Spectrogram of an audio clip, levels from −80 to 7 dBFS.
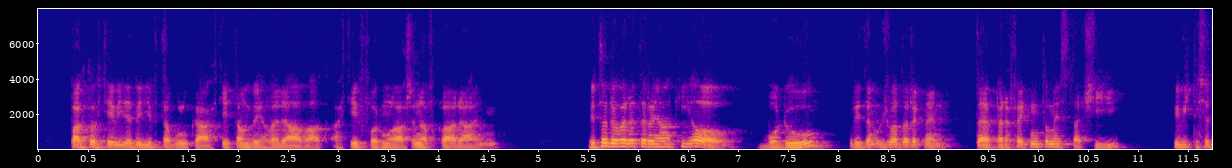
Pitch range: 120-155 Hz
